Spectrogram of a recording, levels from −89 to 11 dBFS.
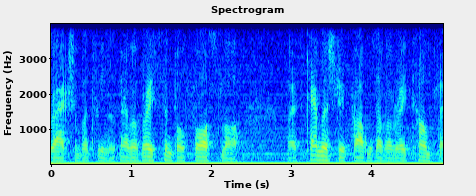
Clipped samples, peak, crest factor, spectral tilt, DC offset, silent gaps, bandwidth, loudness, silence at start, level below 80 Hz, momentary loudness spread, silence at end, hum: under 0.1%; -20 dBFS; 20 dB; -5 dB/octave; 1%; none; 4 kHz; -39 LUFS; 0 s; -56 dBFS; 9 LU; 0 s; none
